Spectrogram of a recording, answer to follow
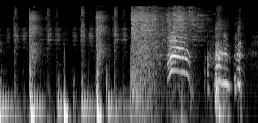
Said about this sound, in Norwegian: De må slutte å putte glasskår i jinglene, de som lager eh, kjenningsmelodier. Jeg Jeg skriker hver gang sånn glass eh, knuser.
